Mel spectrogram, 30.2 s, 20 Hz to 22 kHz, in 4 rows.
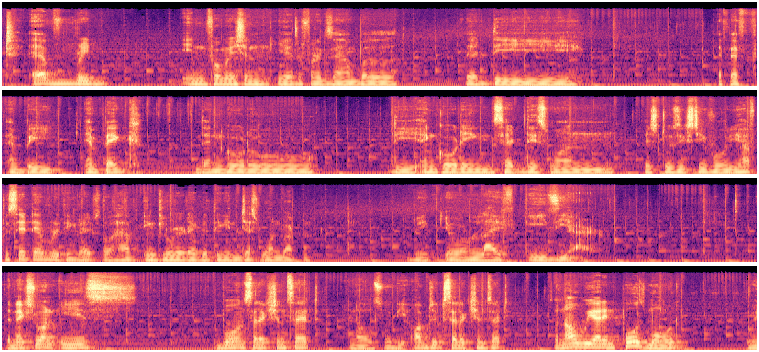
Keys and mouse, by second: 0.0 alt+middle click, 1.8 alt+middle click, 2.7-4.5 alt+middle drag, 5.2-5.5 drag, 5.6 click, 6.0-6.9 drag, 7.5 alt+middle click, 10.0 click, 10.8 alt+middle click, 11.5 click, 12.0 alt+middle click, 12.5-13.0 drag, 13.5 alt+middle click, 19.0 click, 24.7 click, 26.3 click, 28.9 click.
